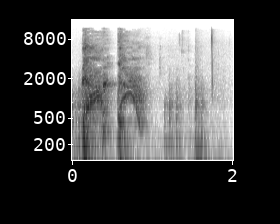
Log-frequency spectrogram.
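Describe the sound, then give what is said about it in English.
A person coughs twice, two loud, harsh bursts close together, followed by a few quieter, shorter throat-clearing sounds before it fades. “Excuse me, I'm going to cough for a second.”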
